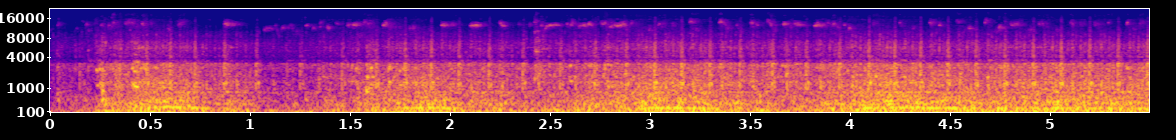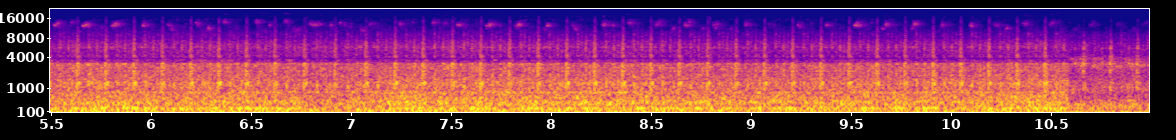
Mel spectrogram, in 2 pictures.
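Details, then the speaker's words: BMW 535i, high mileage, basic maintenance done: steady idle with fast, light ticking over the engine; owner calls it valve noise that could be adjusted, likely loose valve clearance but unconfirmed. "All right, now I got it fired up. Gotta love all that valve noise, eh? Apparently those can be adjusted, but it's not gonna happen with this car."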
